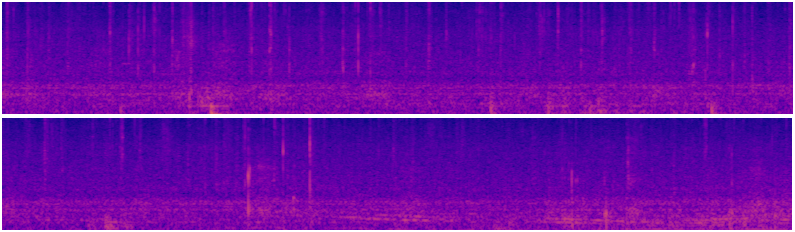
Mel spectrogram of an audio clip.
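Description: Fluffy slime squelches and pops as hands stretch and squeeze it.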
